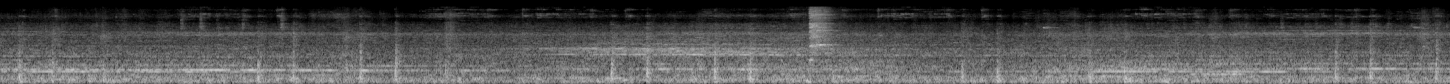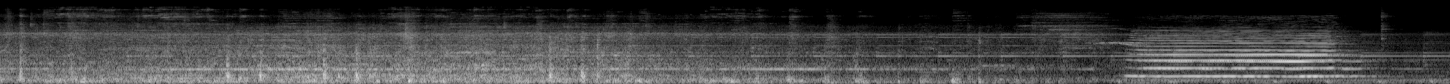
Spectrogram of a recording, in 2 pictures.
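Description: Rodalies de Catalunya Class 447 electric multiple unit passing at close range, wheels clattering over the rails with a steady electric whine and a sharp clank about eight seconds in. Near the end, one loud horn blast of about two seconds from an approaching train.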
